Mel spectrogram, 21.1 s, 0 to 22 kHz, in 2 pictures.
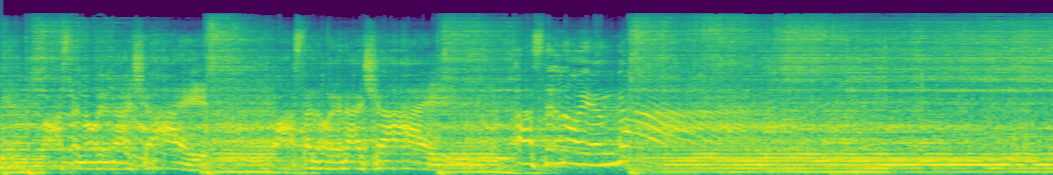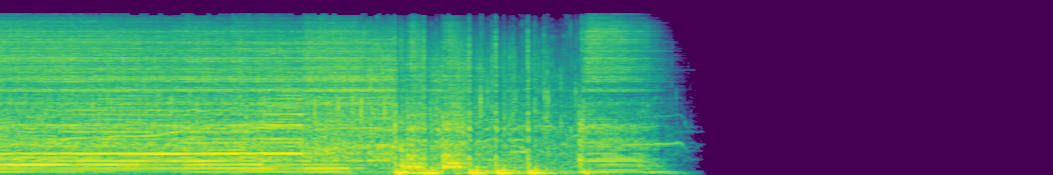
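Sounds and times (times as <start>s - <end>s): drum kit heavy hits: 4.3s - 5.4s, 6.3s - 17.3s
electric guitars ringing chord: 6.6s - 14.8s.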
